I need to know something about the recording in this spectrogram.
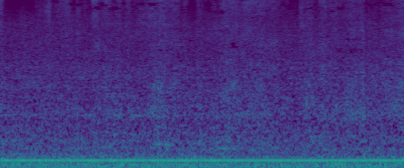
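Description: A steady, unchanging hum with a constant noisy rumble underneath, from a machine running in the room.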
